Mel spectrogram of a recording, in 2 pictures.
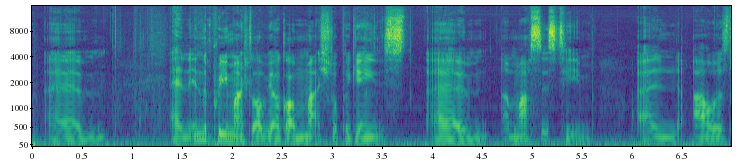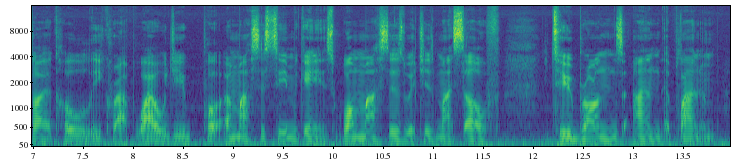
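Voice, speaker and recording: A man with a British accent talks at a fairly slow pace, his pitch fairly low and his intonation lively. The recording has audible room echo and noticeable background noise. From Manchester, northern England. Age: 20s. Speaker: gaming YouTuber and team founder. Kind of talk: casual video intro over gameplay.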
